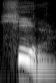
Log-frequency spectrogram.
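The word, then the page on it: χήρα: Greek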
